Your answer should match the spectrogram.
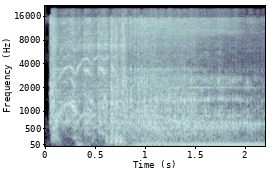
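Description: The diesel engine of a 2025 Mahindra XUV 3XO MX2 cranks briefly and catches, then settles into a loud, steady low rumble close by.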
